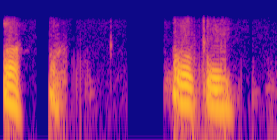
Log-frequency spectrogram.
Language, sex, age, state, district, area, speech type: Malayalam, male, 30-45, Kerala, Kottayam, urban, conversation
